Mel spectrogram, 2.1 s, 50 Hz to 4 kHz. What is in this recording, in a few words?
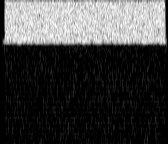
2kHz 4kHz highpass noise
